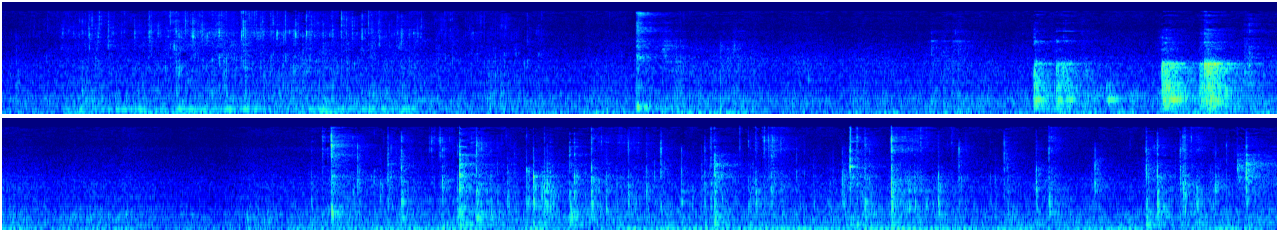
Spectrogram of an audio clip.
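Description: Cold water pouring into a glass bowl of blended mango drink with ice cubes for the first two seconds or so. Later a spoon stirs the drink, knocking and clinking against the glass bowl and the ice.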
